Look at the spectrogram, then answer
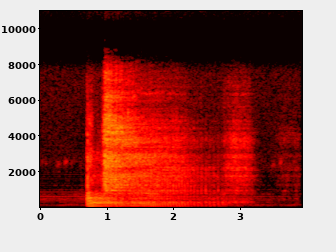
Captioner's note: ominous music; dinosaur snorts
